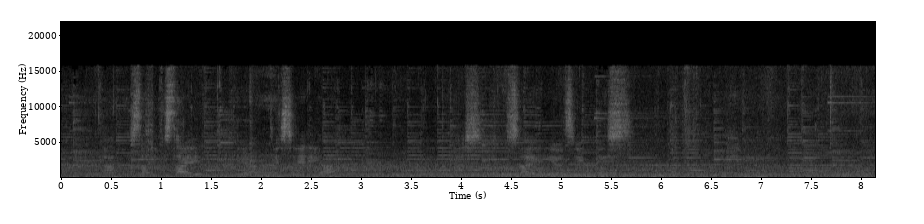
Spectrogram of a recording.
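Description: Background music with a voice in it, playing steadily throughout.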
